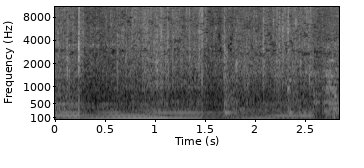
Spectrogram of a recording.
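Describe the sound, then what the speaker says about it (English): Chicken kofta meatballs fry in a pan with a steady sizzle and a sharp clatter as they are flipped, a steady hum running underneath. "I'm going to flip them over and give them about a minute or two on the other side."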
